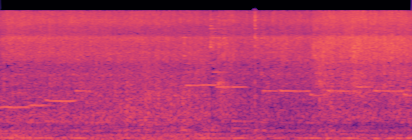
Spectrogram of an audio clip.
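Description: Onions and ginger-garlic paste sizzling in hot oil in a kadai, with a steady hiss that grows a little louder near the end as a spatula stirs them. A simple background tune of single held notes plays over it.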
